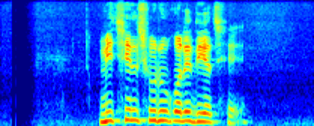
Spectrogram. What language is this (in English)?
Bangla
